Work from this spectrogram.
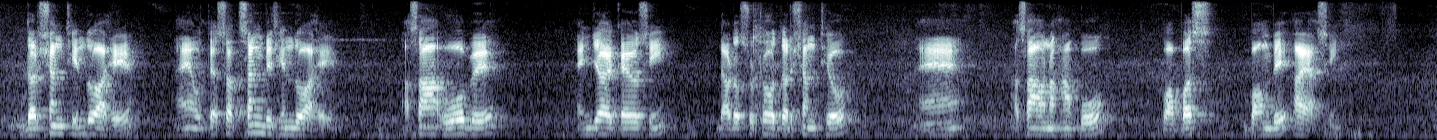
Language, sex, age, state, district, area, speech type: Sindhi, male, 60+, Maharashtra, Mumbai Suburban, urban, spontaneous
